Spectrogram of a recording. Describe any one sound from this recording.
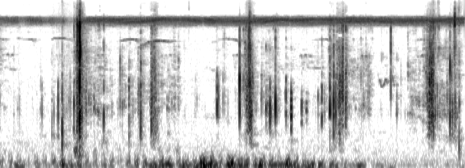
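Wind rustles the leaves of the trees outdoors.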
